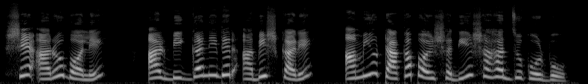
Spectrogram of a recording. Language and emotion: Bengali, neutral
